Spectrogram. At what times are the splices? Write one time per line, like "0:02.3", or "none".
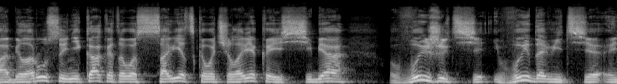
none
